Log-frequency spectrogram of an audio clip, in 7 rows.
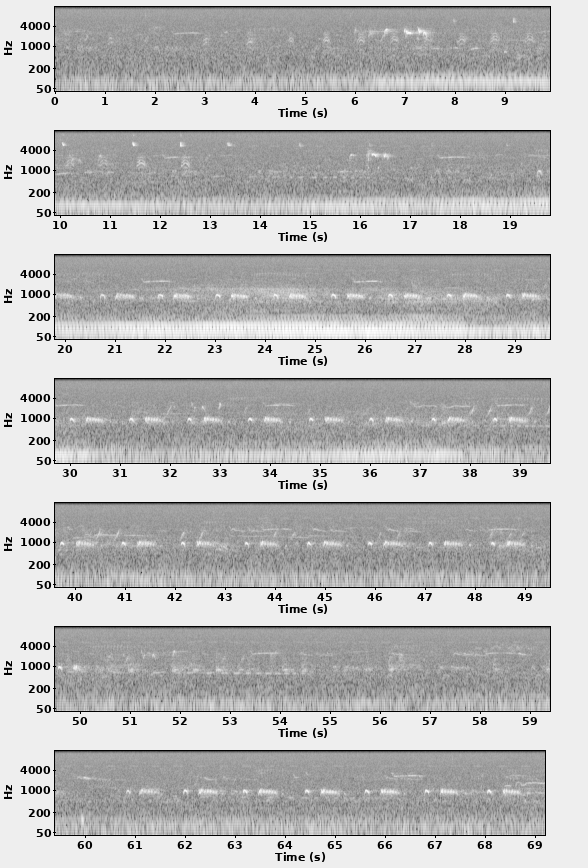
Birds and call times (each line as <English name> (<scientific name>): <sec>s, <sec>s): Common Bulbul (Pycnonotus barbatus): 7.2s
Blue-naped Mousebird (Urocolius macrourus): 21.8s, 34.3s, 58.4s
Ring-necked Dove (Streptopelia capicola): 28.9s, 45.1s, 67.2s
